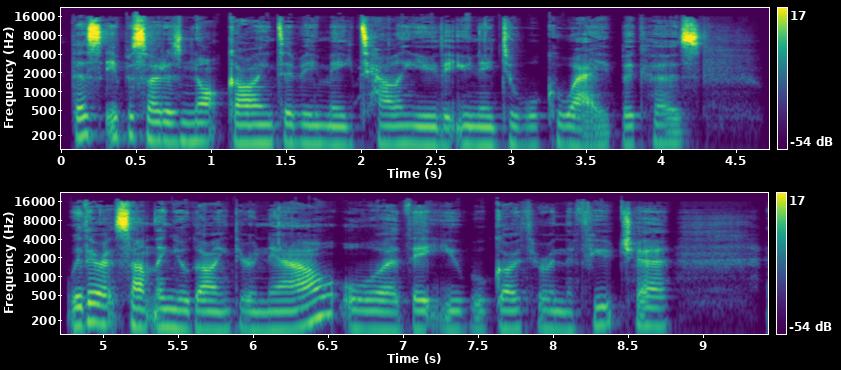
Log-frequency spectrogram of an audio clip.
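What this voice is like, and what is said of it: Strained, not-quite-normal sick voice. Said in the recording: “you might be able to tell my voice is on Struggle Street at the moment. I had COVID last week ... I really hoped that my voice would get back to normal. It's not 100%”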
